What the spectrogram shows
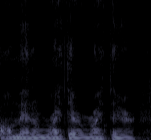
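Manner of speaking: plain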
